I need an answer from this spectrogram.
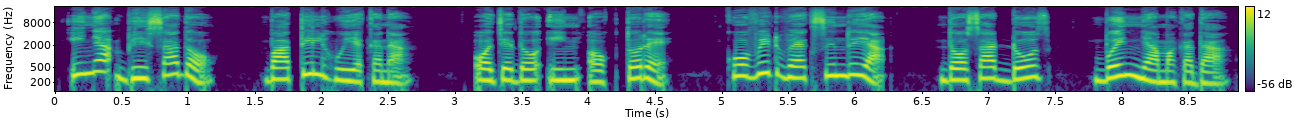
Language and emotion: Santali, sad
